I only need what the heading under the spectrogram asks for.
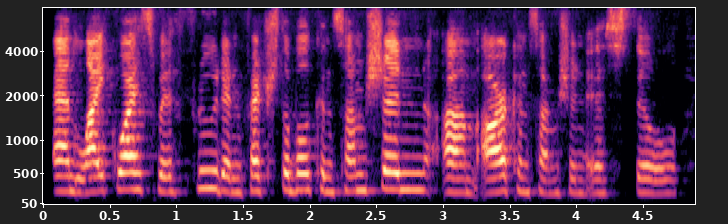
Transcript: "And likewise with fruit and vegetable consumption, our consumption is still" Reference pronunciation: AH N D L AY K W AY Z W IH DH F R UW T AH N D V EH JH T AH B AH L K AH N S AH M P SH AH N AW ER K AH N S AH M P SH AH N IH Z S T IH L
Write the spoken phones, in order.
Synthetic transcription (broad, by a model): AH N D L AY K W AY Z W IH DH F R UW T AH N V EH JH T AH B L K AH N S AH M P SH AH N AW ER K AH N S AH M P SH AH N IH Z S T IH L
